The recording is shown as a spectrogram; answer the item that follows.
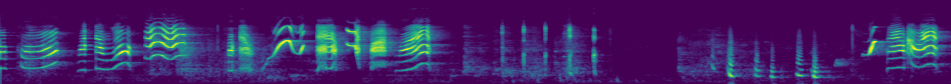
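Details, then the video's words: Pet Indian ringneck parrot, a talking bird, giving a loud run of whistled, warbling syllables with steep rising and falling sweeps, bursts packed densely with a short pause midway. "मम्मी पापा बोलने वाला तोता"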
